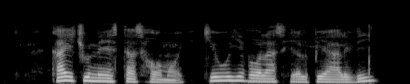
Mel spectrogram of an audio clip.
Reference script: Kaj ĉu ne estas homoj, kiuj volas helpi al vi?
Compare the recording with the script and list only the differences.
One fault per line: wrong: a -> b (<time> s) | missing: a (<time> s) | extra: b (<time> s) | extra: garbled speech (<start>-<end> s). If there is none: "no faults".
no faults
